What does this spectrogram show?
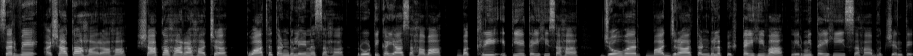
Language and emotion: Sanskrit, neutral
